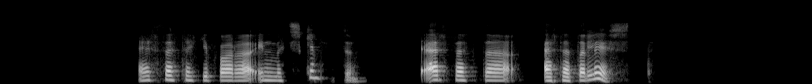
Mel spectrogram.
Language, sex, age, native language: Icelandic, female, 40-49, Icelandic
